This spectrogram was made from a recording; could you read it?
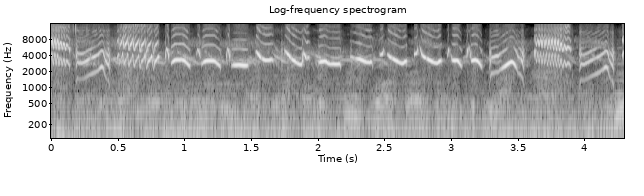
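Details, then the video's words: Chestnut-bellied seed finch, the towa towa of Guyana, competing in a caged bird singing contest; a fast run of repeated whistled notes, each sweeping down then up, broken by harsh buzzy chatters, with faint voices. "TOWA TOWA BIRD COMPETITION"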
